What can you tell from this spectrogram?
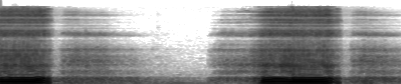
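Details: Mother made to snore deliberately, not in natural sleep: two loud, rattling inspiratory snores separated by quiet exhalation; simulated snoring.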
